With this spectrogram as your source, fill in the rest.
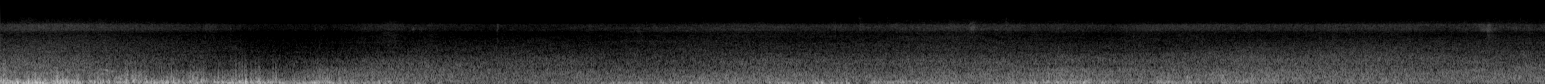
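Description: Flip-flops slap softly on wet sand as a person walks.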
